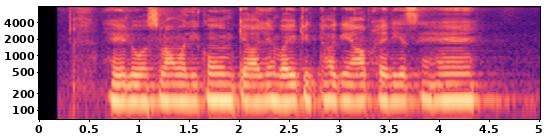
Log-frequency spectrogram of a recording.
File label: voice message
